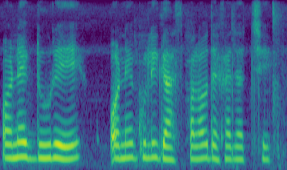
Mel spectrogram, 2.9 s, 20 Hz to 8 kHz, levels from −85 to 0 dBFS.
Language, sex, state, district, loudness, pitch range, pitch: Bengali, female, West Bengal, Alipurduar, -17 LUFS, 220-240 Hz, 235 Hz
